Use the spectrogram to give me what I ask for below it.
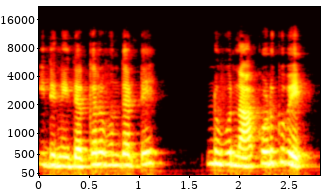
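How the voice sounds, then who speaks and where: A woman's voice: fairly high pitch, moderate pace, a little mellow, lightly acted. A woman narrator voicing an emotional, earnest middle-aged father who asks urgent, pleading questions.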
